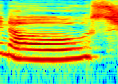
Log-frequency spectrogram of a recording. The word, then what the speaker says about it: know: She knows, she knows. Depois dessa aula você nunca mais vai esquecer que o K da palavra know é mudo, ok?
